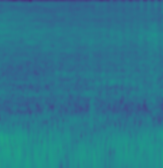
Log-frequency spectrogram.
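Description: A motor or engine running steadily with a low hum.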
